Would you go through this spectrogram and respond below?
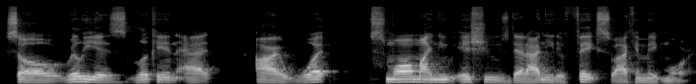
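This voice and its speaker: A man's voice: lowish voice, steady tone, a little mellow. Earnest man from Liberia on a video call. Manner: earnest, measured, with frequent fillers. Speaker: guest, business coach. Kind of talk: casual interview talk.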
